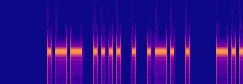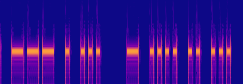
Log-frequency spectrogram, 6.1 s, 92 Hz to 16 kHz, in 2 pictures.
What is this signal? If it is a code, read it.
Morse code, heard as a keyed tone, about 25 wpm, 700 Hz. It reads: WHERE DOES THIS
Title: Sentences from Top 1400 Words 25wpm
